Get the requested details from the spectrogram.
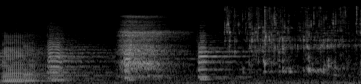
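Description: Water pours from a jug into a glass.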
